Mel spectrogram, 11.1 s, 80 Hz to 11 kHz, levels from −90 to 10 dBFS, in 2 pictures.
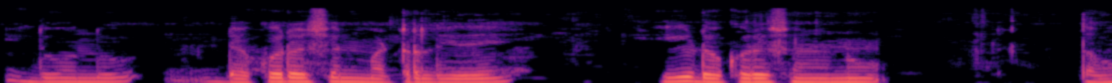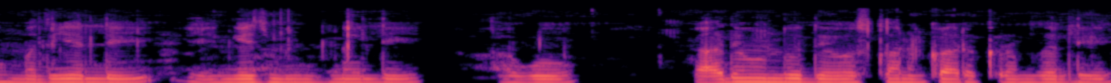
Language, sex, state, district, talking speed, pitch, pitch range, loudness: Kannada, male, Karnataka, Bijapur, 85 wpm, 135 Hz, 130-145 Hz, -25 LUFS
